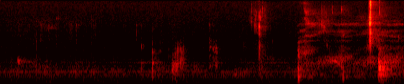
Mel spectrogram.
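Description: A man taking a swig of beer from a glass and swallowing: faint mouth and swallowing sounds with a few small clicks, growing busier near the end.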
